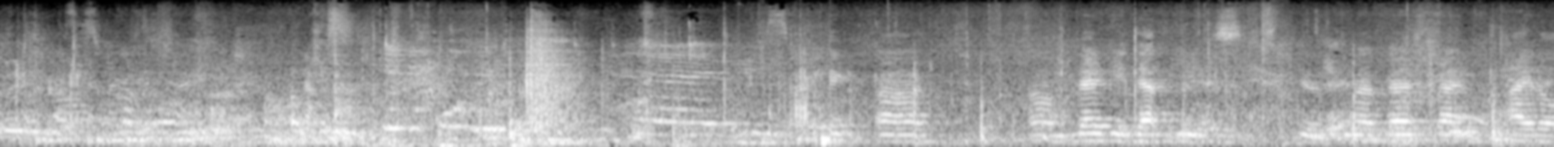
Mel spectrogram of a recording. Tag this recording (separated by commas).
Speech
